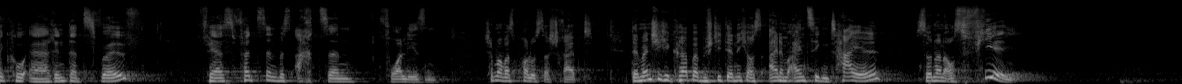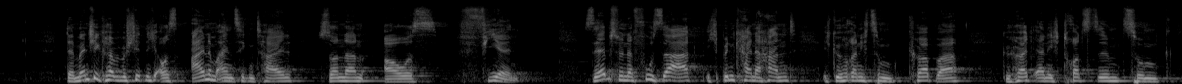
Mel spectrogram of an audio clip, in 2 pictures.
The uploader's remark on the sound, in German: Audiomitschnitt der Predigt vom 16.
